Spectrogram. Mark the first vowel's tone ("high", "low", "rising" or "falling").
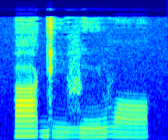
high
